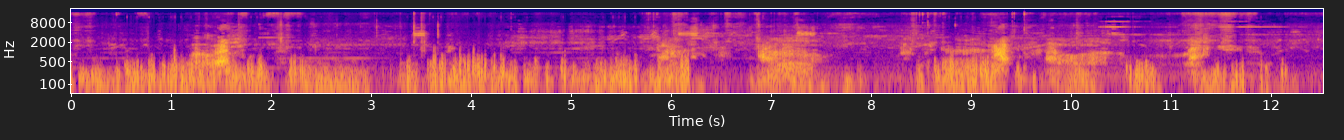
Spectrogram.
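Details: An aggressive Rottweiler gives deep, harsh barks in uneven bursts, with low rumbling between them.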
